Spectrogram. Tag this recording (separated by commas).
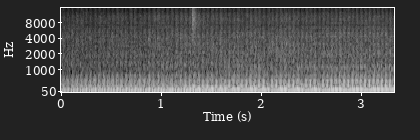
Engine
